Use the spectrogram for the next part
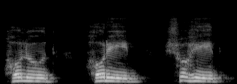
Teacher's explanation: হ বর্ণটার উচ্চারণ হচ্ছে ঘোষ মহাপ্রাণ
